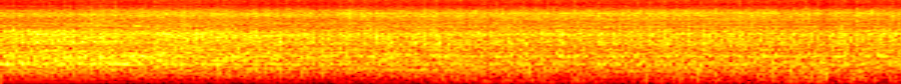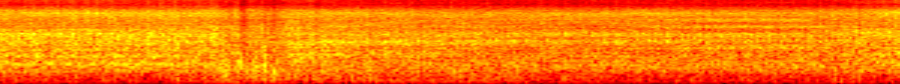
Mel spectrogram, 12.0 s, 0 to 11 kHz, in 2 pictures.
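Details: Audi 100 2.3 (NF engine): loud high-revving engine with a steady rapid knock under the roar, about three per second; knock appears from about 3000 rpm and up and is heard more clearly under load.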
